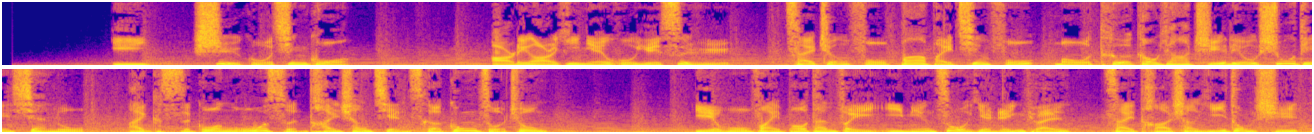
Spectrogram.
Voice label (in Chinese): 男 警示专题 事故经过解说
